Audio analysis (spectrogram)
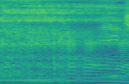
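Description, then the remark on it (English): A voice imitates a lion's roar: one loud, sustained, throaty growl lasting just over a second with a rough, buzzing texture. “Is a lion. What does it do? Eat people.”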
